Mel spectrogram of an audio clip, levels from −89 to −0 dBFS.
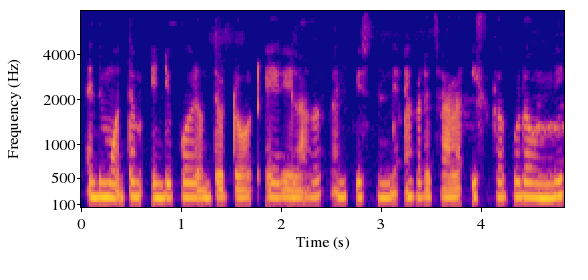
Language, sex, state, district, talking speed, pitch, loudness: Telugu, female, Telangana, Karimnagar, 160 wpm, 215 Hz, -19 LUFS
